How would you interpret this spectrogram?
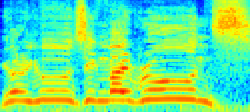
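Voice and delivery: excited character voice. Voicing a character who sees a player using her runes: excited character voice. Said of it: "she gets, like, kind of excited".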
